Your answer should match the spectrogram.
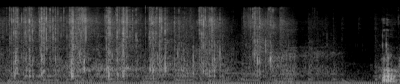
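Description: Thin clear plastic sleeve crinkling as a fountain pen is handled and pulled out of it: a quick run of crackles that dies away about three seconds in.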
